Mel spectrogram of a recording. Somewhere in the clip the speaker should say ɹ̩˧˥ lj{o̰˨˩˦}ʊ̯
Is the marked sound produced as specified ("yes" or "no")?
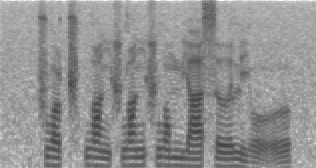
yes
